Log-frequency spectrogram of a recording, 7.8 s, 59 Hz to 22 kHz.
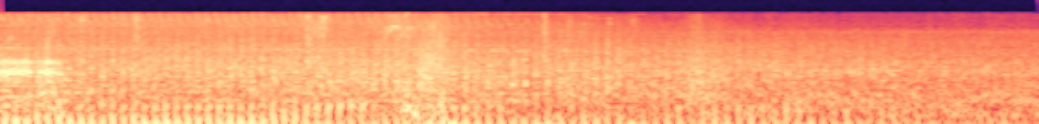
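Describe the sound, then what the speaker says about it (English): A helicopter flies in the video game Far Cry 5, its rotor pulsing in a fast steady chop over a dense engine roar that stays loud throughout, slowly growing slightly duller. "Look at the chopper. It's just flying."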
